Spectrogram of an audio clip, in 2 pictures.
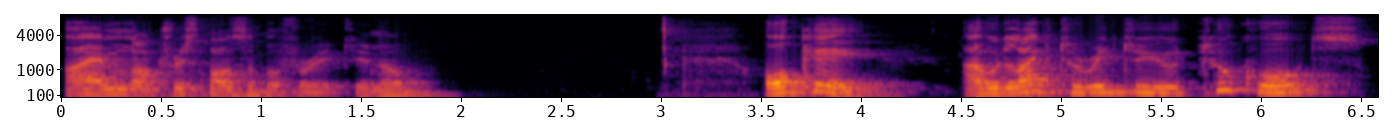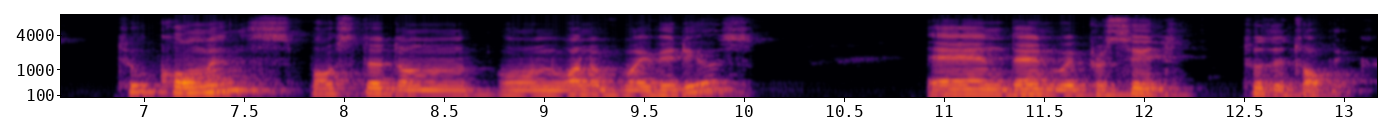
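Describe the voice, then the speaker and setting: A man with a thick foreign accent, lecturing on psychology in an emphatic way, stacking word after word with long pauses. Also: mid-range voice, expressive, darkish tone, echoey room, highs cut off. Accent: foreign accent, non-native English. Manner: emphatic, lists words one by one with long pauses. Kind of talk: lecture to camera.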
